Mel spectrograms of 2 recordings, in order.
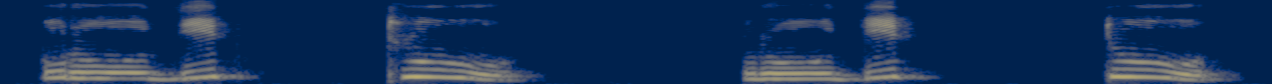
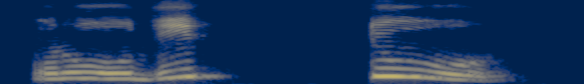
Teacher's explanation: So this dal is totally merged. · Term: idgham mutajanisayni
